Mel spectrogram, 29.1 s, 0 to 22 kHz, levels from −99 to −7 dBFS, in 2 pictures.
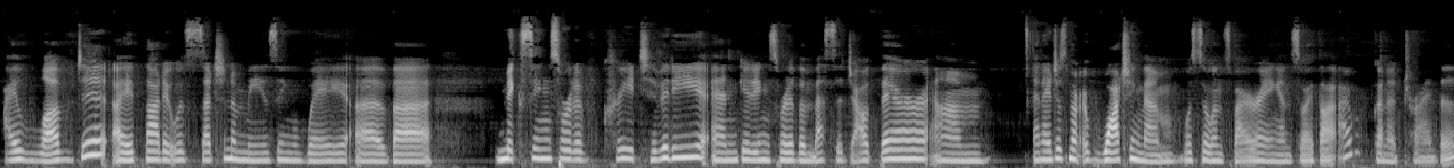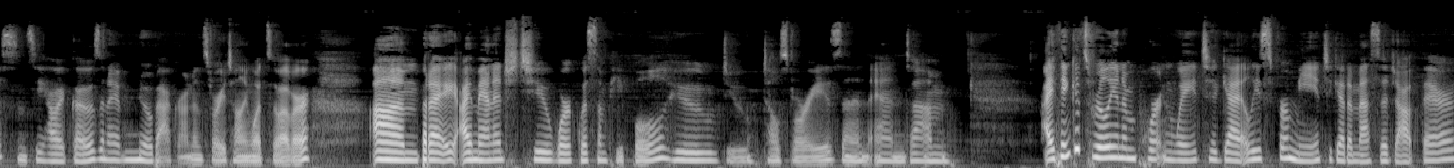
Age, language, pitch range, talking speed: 20-39, English, 170-205 Hz, 190 wpm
